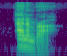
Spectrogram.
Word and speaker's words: Edinburgh: It's bra at the end. Like B-R-A. Edinburgh.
